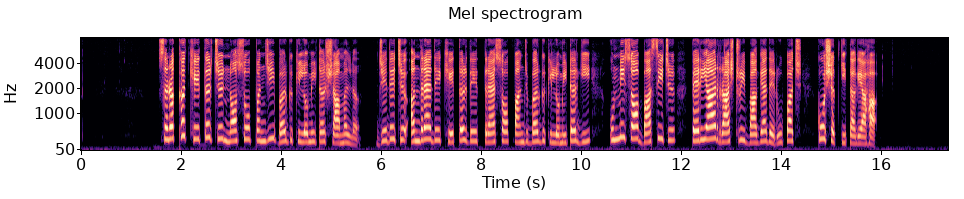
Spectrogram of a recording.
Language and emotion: Dogri, neutral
